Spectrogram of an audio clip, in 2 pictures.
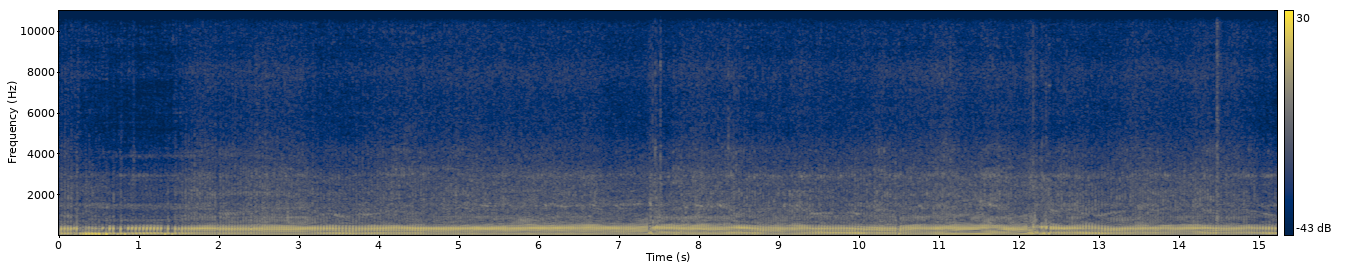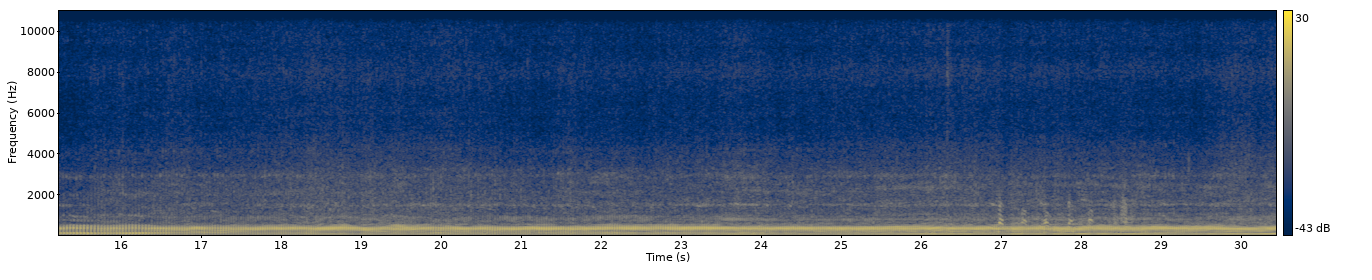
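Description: Motorcycle engine running at a steady, low speed while riding slowly over a rocky dirt trail, with clatter from the bike jolting over the stones.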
